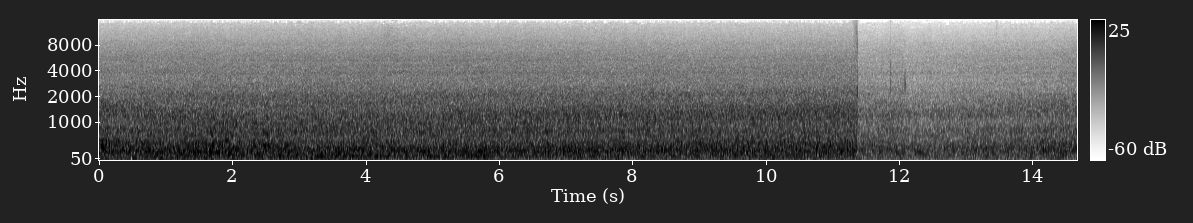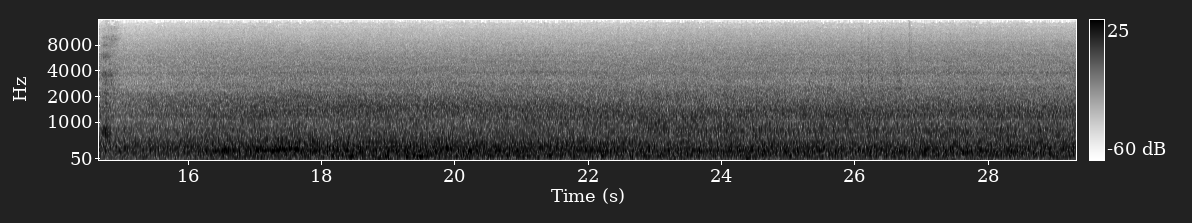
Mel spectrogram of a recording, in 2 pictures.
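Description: Steady rumble and rush of the Amtrak California Zephyr passenger train running on the rails, heard from inside the car. The noise drops abruptly about eleven seconds in and builds back up over the next several seconds.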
